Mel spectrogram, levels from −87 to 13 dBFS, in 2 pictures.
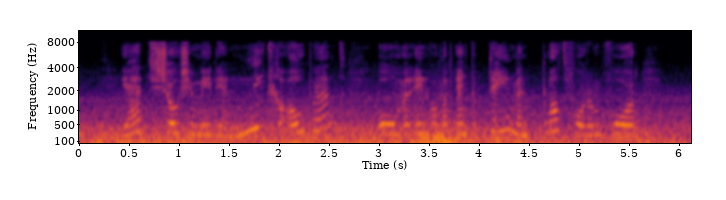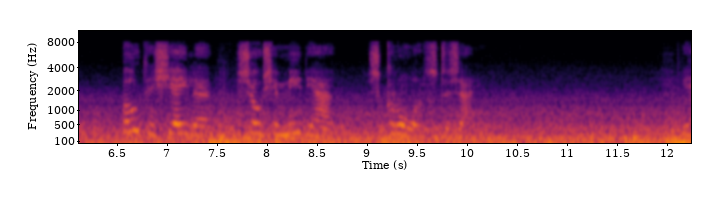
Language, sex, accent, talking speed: Dutch, female, Dutch, 105 wpm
